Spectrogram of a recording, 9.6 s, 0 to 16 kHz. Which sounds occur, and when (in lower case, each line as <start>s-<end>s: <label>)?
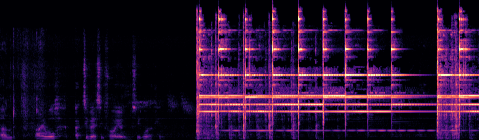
0.0s-0.3s: male speech
0.0s-9.5s: mechanisms
0.4s-0.8s: surface contact
0.7s-1.3s: male speech
1.1s-1.3s: breathing
1.4s-2.4s: male speech
2.6s-3.1s: bird song
2.6s-3.3s: male speech
3.3s-3.9s: bird song
3.9s-9.5s: bell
